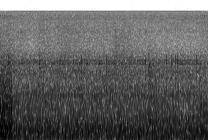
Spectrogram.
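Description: Paper rustles as a page is handled.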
